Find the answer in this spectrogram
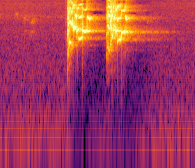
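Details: Two loud, shrill, grating squawks in quick succession from a pair of pet peach-faced lovebirds in the morning light, the second trailing into a thin whistle.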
